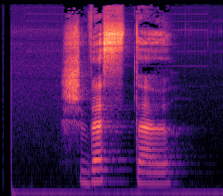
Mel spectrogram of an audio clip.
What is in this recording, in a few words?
"sister", AU; PictureDictionary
